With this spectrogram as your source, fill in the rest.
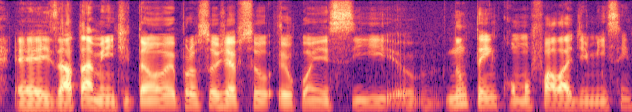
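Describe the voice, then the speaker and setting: A man's medium-pitched voice at a moderate pace, with ordinary pitch variation and hardly any pauses. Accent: slight rural Brazilian. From Brazilian countryside (interior). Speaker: physiotherapist and professor. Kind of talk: podcast interview. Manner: halting, with frequent repetitions.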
